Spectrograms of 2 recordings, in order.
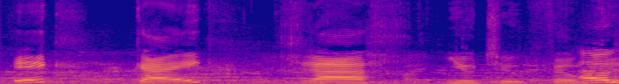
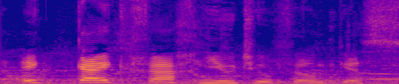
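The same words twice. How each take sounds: First: It is said a little more slowly. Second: It is said at normal speed.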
